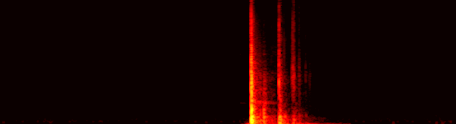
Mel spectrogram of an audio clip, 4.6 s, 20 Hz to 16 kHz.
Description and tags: Revolver Drop 2
gun is dropped on hard surface
impact, hit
